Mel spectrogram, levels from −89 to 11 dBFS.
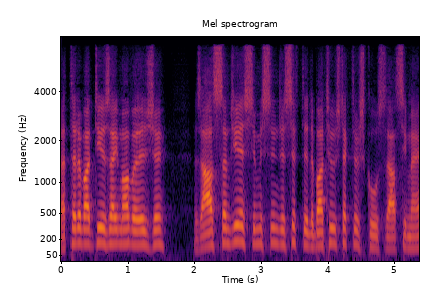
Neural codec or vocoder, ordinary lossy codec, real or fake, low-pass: codec, 16 kHz, 0.2 kbps, FocalCodec; MP3, 48 kbps; fake; 7.2 kHz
